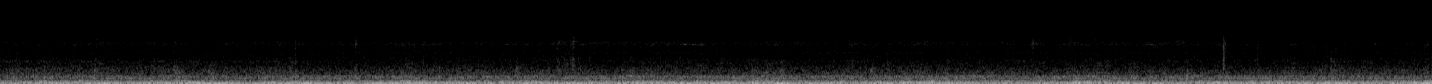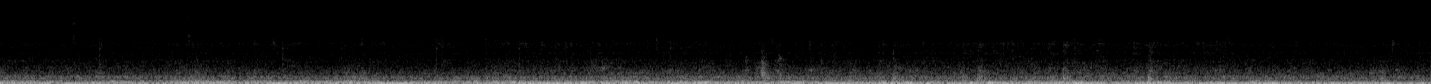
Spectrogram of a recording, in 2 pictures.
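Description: Passenger train carriage in motion, heard from inside: a steady low rumble of wheels on rails, with a faint knock now and then.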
